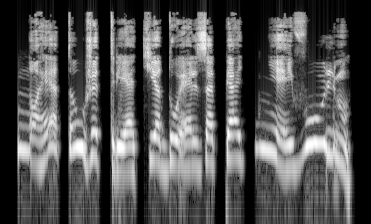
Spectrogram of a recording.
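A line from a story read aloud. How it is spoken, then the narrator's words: Countess's shrill shriek. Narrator (Russian): визгливо вскрикнула графиня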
